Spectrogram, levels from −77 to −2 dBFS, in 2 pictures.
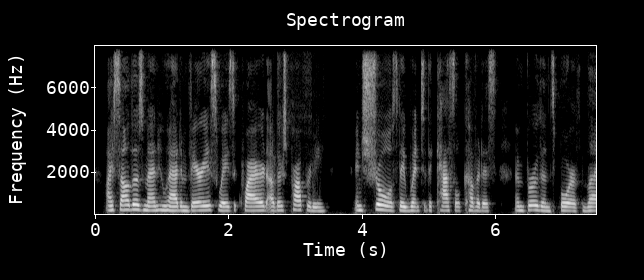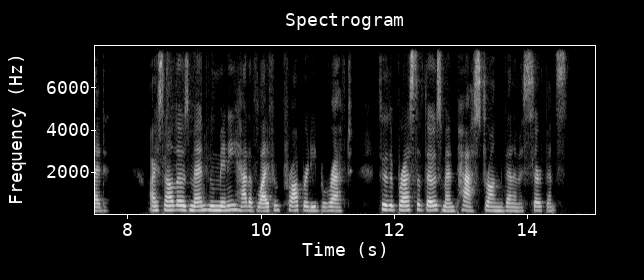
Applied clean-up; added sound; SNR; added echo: neural separator model SepFormer DNS4.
